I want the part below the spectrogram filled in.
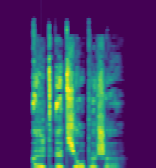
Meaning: inflection of altäthiopisch: 1. strong/mixed nominative/accusative feminine singular 2. strong nominative/accusative plural 3. weak nominative all-gender singular
- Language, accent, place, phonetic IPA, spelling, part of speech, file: German, Germany, Berlin, [ˈaltʔɛˌti̯oːpɪʃə], altäthiopische, adjective, De-altäthiopische.ogg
